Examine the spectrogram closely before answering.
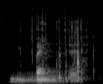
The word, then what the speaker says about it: veinte: diez y nueve 20: veinte that "v" is pronounced like a "b" when you get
